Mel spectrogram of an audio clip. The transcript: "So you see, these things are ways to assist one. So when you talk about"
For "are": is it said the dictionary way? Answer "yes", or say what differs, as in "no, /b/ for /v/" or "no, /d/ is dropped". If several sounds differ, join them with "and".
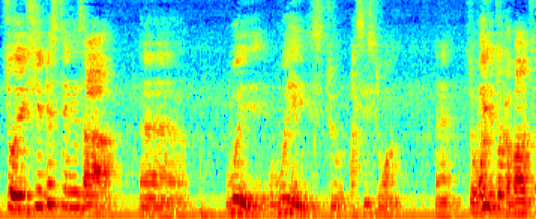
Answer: no, /w/ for /ɹ/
